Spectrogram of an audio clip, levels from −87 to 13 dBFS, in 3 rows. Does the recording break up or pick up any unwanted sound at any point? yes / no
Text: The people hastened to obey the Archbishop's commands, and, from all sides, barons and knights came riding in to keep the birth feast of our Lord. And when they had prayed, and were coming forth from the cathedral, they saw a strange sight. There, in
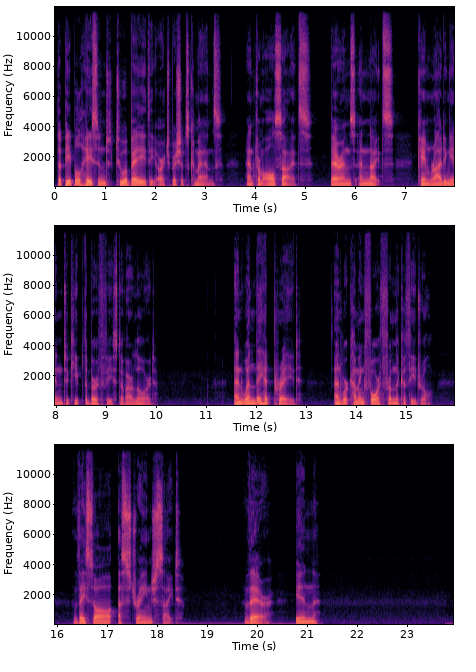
no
